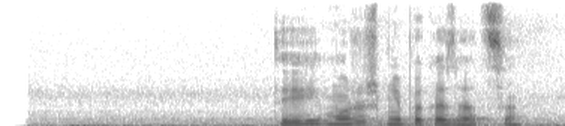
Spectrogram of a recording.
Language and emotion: Russian, neutral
